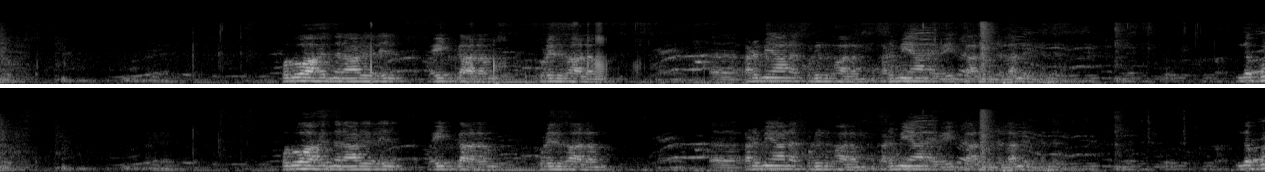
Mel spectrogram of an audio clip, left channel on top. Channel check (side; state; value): both; normal; correlation 0.69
